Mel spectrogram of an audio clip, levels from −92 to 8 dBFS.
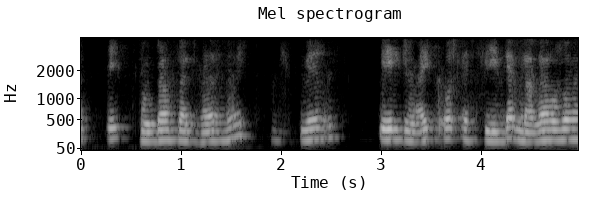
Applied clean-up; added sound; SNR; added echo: neural mask model DeepFilterNet 3.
